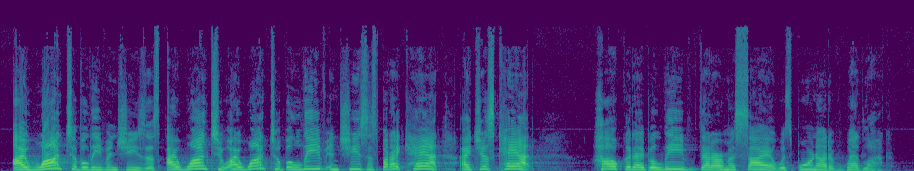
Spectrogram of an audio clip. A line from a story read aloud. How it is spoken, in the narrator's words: she was very animated, and she was crying out loudly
